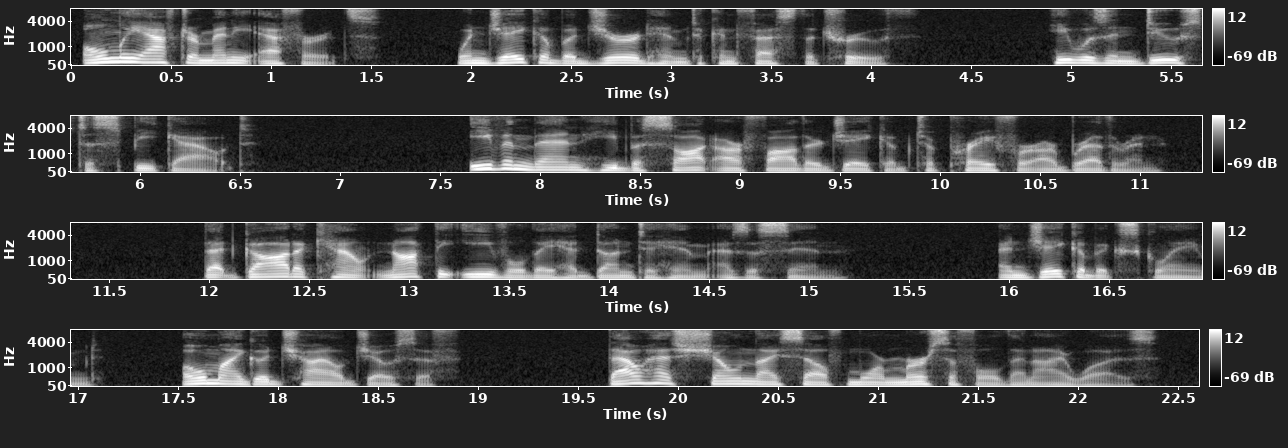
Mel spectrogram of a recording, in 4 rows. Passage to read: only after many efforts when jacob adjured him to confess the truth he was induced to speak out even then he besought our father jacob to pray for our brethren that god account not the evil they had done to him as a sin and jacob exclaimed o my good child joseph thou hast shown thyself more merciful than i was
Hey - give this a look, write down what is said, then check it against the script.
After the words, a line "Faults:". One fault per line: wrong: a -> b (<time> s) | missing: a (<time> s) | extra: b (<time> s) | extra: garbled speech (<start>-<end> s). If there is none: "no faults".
only after many efforts when jacob adjured him to confess the truth he was induced to speak out even then he besought our father jacob to pray for our brethren that god account not the evil they had done to him as a sin and jacob exclaimed o my good child joseph thou hast shown thyself more merciful than i was
Faults:
no faults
